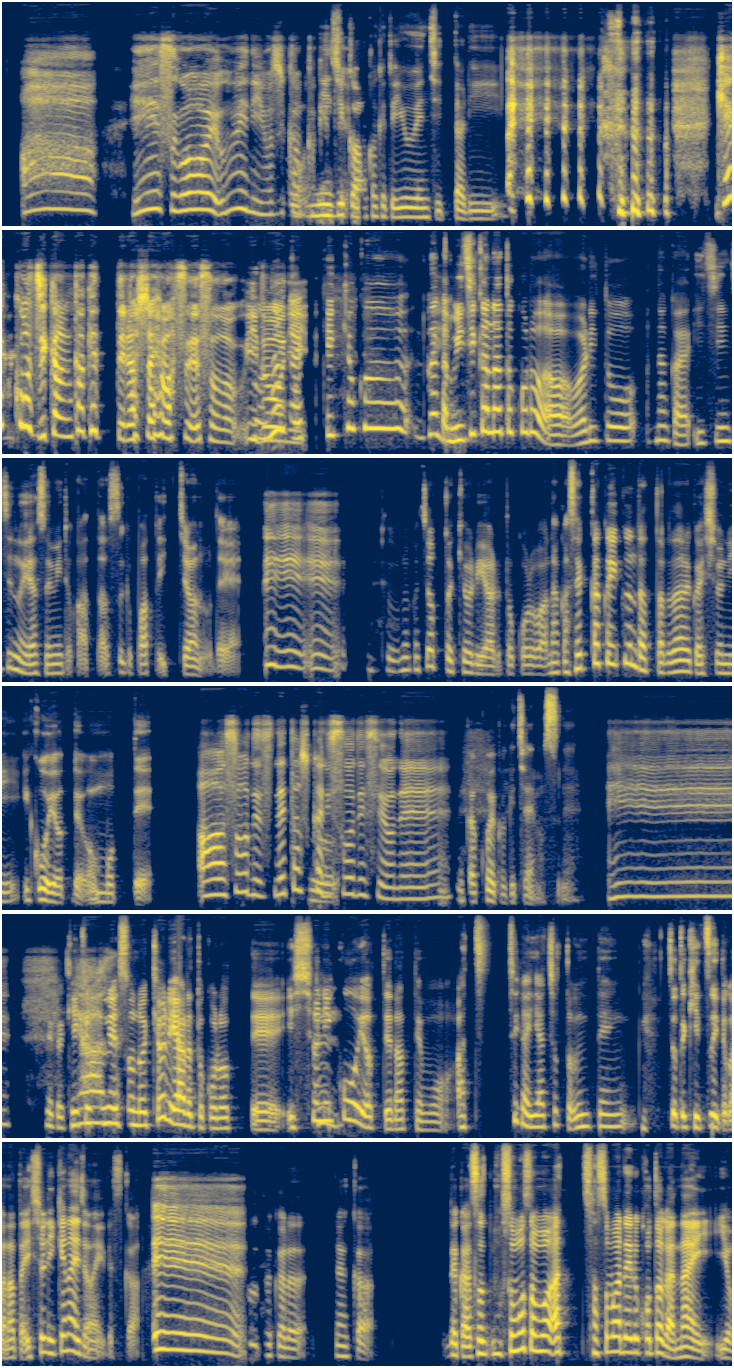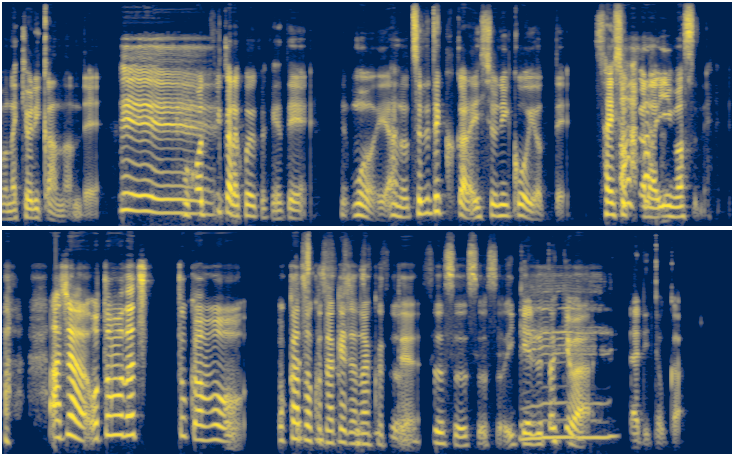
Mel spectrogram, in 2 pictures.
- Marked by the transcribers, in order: laugh; laughing while speaking: "あ、は"
- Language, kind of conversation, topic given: Japanese, unstructured, 家族や友達と一緒に過ごすとき、どんな楽しみ方をしていますか？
